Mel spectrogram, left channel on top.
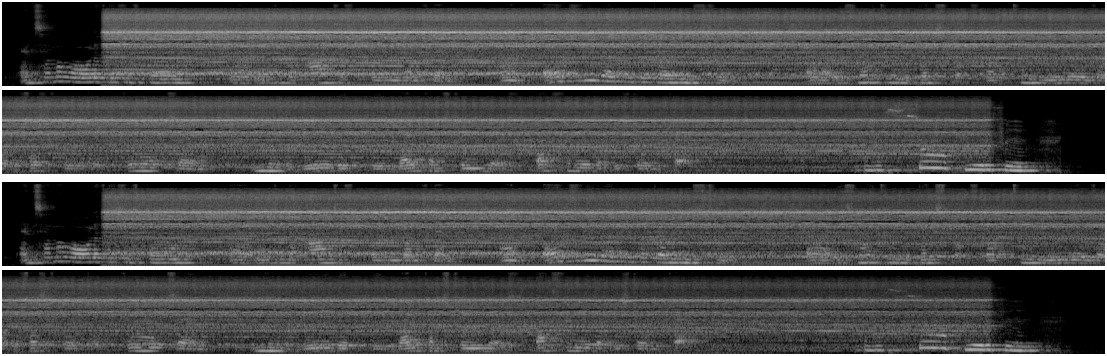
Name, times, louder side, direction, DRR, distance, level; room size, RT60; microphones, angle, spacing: voice 1, 0.2-7.4 8.0-18.0, equal, 5° right, 2.2 m, -36 dB
sound 1, 1.0-20.9, left 3 dB, 15° left, 1.2 m, -24 dB
voice 2, 19.5-21.6, left 1 dB, 50° left, 0.8 m, -30 dB
9.9 x 9.7 x 8.2 m
head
